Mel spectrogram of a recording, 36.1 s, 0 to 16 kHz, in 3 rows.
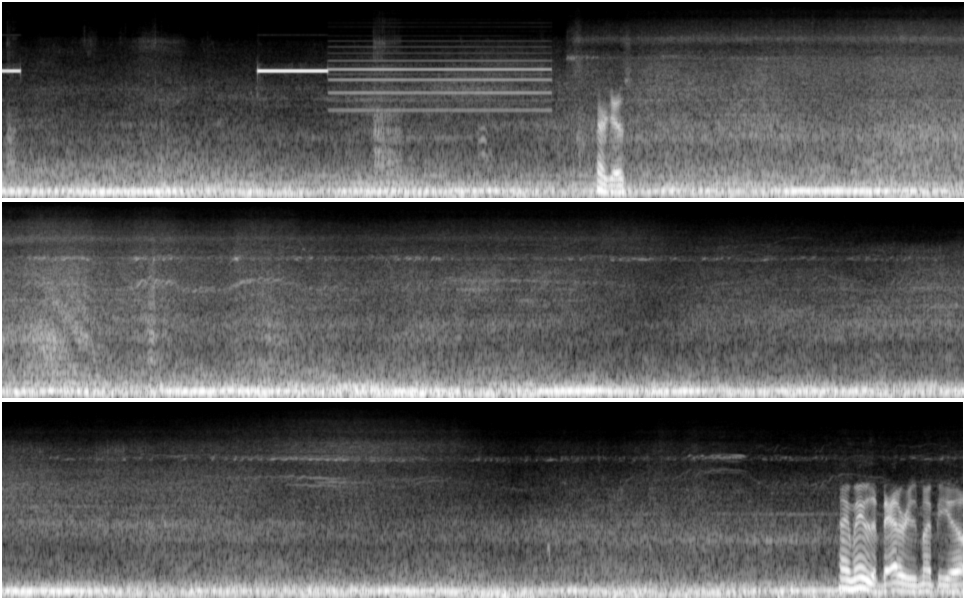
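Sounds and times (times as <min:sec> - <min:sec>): heavy low rumble: 0:00.0 - 0:12.5
quadcopter motors humming: 0:00.0 - 0:36.0.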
